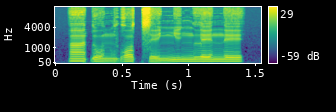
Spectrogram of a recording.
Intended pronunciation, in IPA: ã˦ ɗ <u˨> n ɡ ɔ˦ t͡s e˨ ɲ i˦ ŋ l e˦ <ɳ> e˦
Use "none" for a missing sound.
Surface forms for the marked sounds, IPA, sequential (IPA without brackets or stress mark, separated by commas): o˨, n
